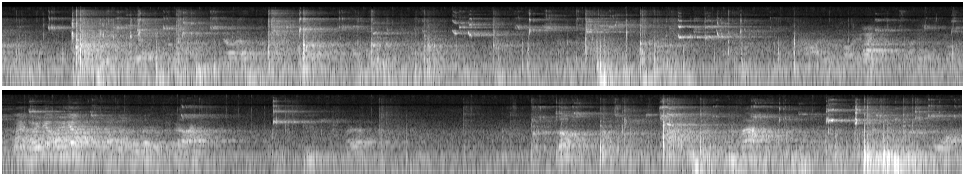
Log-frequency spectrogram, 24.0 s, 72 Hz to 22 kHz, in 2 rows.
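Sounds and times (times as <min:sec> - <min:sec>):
shoes squeaking on floor: 0:00.0 - 0:13.5, 0:14.1 - 0:24.0
players' voices: 0:07.0 - 0:15.0.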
